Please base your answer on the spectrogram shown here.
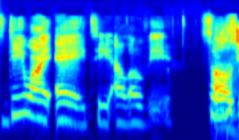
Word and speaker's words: Dyatlov: Yeah, Dyatlov Pass.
